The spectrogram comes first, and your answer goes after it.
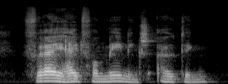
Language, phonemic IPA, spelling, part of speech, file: Dutch, /ˈvrɛihɛit vɑ(n)ˈmenɪŋsˌœytɪŋ/, vrijheid van meningsuiting, noun, Nl-vrijheid van meningsuiting.ogg
- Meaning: freedom of speech, freedom of expression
